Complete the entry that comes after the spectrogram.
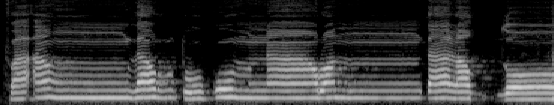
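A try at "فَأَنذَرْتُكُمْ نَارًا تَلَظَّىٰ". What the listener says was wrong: Cuman talazzonya kurang tebal. Talazzo. Itu huruf tebal, apalagi dikasih tasdid double. Hurufnya ada double tebal, ya. Jadi harus benar-benar tebal.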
